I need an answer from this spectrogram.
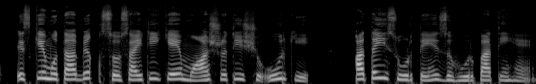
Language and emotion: Urdu, neutral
